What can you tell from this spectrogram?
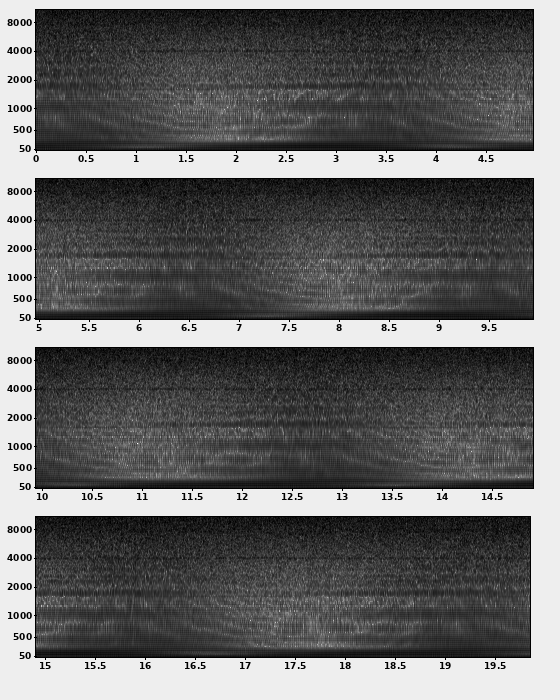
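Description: Steady electrical mains hum with many overtones over a faint hiss, unchanging throughout.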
